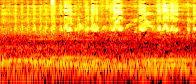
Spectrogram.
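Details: Parrotlets (Indonesian "falk") recorded by CCTV inside a nest box while the hen is laying, sound meant to bring other parrotlets into breeding condition: short, bright chattering chirps, about two a second, over a steady low engine- or fan-like hum.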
